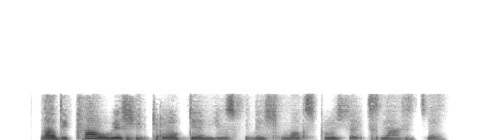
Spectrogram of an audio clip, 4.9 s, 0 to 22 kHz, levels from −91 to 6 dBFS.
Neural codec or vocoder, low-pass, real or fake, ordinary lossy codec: codec, 44.1 kHz, 0.9 kbps, DAC; 7.2 kHz; fake; MP3, 48 kbps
